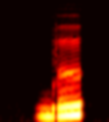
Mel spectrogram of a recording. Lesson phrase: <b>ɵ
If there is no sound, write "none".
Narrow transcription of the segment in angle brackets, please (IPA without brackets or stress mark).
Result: b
